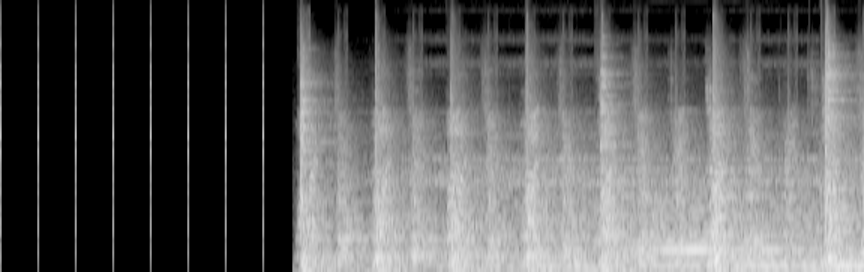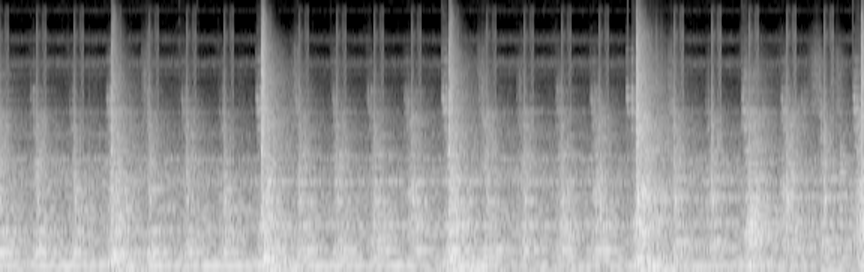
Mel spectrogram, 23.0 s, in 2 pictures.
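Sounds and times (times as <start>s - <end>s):
drone: 4.1s - 23.0s
musicians playing: 5.0s - 23.0s.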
